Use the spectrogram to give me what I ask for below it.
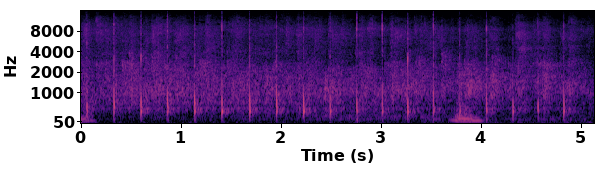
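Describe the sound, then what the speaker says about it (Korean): Church congregation clapping in unison, a loud, even rhythmic beat of roughly three to four claps per second filling the hall, with a brief low murmur partway through. "우리 자녀들 축복하는 마음으로 박수 한번 쳤으면 좋겠습니다"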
